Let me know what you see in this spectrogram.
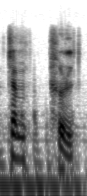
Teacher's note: The accent falls on the first syllable.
